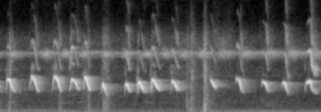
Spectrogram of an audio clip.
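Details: Juvenile white-rumped shama of the Medan type giving short, down-slurred chirps in a steady series, roughly four to five per second, with a faint hum beneath.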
